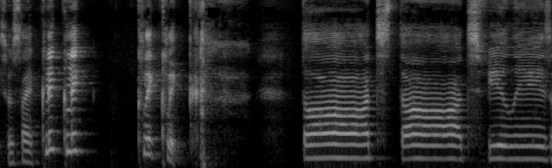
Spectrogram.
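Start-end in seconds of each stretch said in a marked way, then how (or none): 0.6-2.1 higher, snappy spoken clicks; clicking sounds. Retold or imitated. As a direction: tick them off like switches. Imitating thoughts clicking.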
